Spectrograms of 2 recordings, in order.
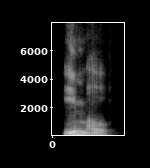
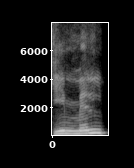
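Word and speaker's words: Himmel: En esta de acá estaríamos sonando como entonces por eso decimos. Himal. No es himel.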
